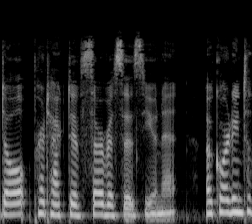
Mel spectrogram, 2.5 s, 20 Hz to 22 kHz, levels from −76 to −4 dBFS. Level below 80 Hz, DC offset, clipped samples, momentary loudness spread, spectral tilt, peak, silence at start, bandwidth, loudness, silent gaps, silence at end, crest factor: -56 dBFS; under 0.1%; under 0.1%; 6 LU; -4.5 dB/octave; -10 dBFS; 0 s; 12 kHz; -25 LUFS; none; 0 s; 14 dB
